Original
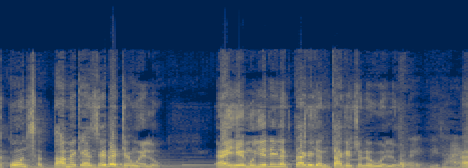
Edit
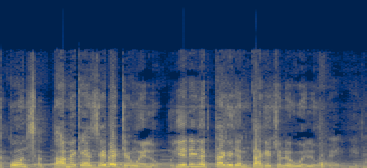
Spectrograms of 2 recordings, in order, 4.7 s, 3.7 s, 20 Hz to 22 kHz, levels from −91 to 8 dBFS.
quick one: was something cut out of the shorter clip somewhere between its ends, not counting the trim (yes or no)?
yes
